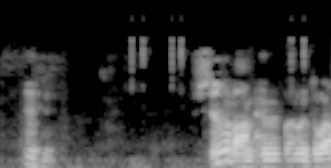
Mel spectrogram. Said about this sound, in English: By the way, I'm also, if you hear me clicking around, it's because I'm adjusting the volume as we go. Sometimes I'm a little too loud, or you guys are too loud.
